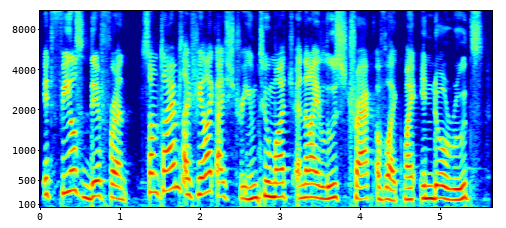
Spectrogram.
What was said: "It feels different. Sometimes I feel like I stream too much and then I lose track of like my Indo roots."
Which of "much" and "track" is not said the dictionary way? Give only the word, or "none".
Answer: none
